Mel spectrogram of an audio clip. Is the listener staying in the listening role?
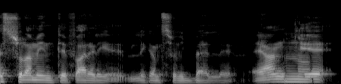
Yes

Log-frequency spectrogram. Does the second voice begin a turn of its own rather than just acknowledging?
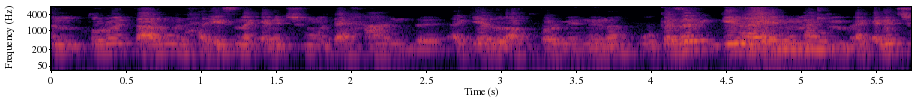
No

